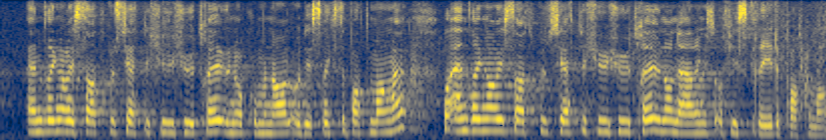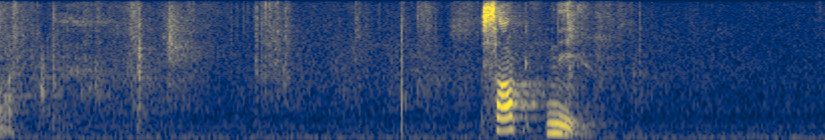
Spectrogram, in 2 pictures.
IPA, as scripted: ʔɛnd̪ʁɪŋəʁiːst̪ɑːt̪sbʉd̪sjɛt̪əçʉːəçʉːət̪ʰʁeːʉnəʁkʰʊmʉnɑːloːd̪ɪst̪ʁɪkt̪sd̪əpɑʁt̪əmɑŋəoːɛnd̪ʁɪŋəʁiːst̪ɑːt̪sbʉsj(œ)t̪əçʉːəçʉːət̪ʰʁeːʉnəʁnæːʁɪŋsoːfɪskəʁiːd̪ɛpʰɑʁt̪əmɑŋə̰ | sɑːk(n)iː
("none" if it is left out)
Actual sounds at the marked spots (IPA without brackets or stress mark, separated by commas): ɛ, n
